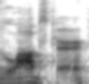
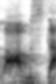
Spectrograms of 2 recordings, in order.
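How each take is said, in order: First: It is said in a plain accent. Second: It is said in a New England accent.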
